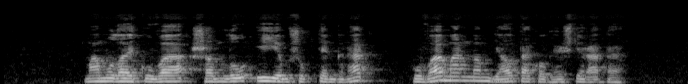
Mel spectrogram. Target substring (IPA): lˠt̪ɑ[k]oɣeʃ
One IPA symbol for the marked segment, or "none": k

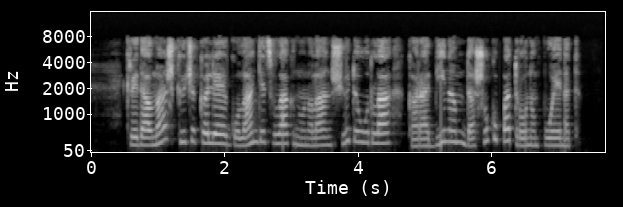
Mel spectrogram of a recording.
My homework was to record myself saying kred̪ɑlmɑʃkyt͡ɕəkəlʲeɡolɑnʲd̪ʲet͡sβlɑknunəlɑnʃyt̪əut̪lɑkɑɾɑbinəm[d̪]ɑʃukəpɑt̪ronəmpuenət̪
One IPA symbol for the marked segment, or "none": d̪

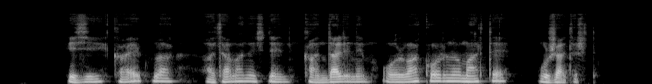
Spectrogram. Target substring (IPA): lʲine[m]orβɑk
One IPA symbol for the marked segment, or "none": m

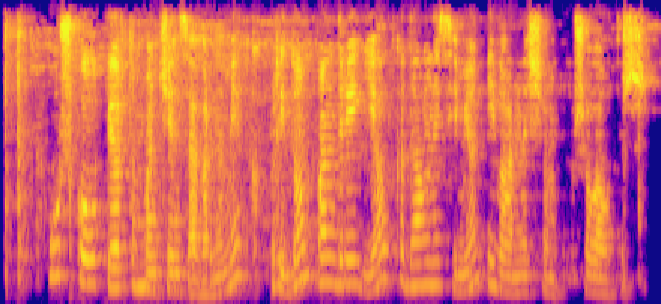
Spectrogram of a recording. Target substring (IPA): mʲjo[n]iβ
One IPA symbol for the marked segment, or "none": n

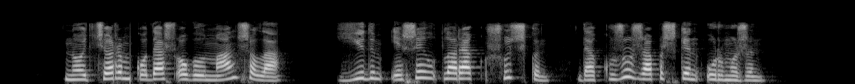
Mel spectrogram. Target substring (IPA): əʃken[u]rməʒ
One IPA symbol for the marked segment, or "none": u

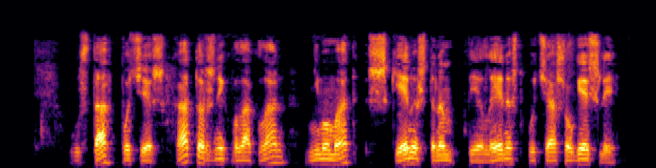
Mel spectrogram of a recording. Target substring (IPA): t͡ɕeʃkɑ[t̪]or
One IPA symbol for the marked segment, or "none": t̪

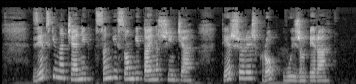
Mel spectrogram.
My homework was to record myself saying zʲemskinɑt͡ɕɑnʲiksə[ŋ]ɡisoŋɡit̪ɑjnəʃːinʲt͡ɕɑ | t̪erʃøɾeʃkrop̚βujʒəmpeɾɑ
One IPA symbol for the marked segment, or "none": ŋ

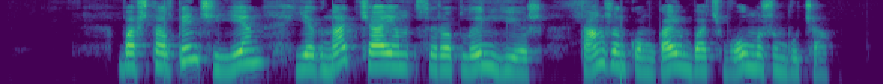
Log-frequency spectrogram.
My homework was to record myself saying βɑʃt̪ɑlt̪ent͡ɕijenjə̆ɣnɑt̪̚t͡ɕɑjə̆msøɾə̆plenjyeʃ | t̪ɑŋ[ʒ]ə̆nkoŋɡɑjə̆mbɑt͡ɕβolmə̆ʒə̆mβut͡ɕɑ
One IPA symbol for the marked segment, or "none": ʒ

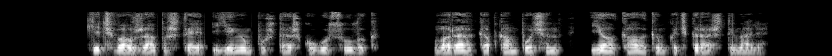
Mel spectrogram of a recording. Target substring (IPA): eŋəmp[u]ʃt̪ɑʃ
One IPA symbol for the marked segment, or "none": u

